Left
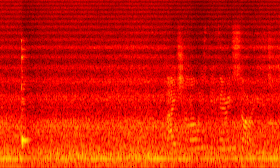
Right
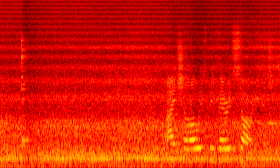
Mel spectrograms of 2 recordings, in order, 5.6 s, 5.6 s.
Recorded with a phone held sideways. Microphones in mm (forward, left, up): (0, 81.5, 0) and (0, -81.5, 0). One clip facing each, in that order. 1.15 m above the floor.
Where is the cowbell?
80° left, 3.5 m.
